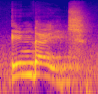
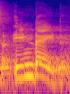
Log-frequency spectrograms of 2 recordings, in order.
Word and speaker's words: indict: Indict, cite. It's indict, not indict. It's indict. Pronunciation, be careful here.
